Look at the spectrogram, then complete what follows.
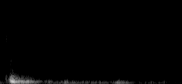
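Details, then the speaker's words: Aortic stenosis heard at the first aortic area, with an ejection click noted if congenital: low heart sounds with a sharp early click and a trailing systolic rumble. "الفيرست أورتك إيريا بسمع أورتك ستينوسيس. [موسيقى] ولو كونجينيتال. ساعتها أسمع الإيبيكس إيجيكشن كليك."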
